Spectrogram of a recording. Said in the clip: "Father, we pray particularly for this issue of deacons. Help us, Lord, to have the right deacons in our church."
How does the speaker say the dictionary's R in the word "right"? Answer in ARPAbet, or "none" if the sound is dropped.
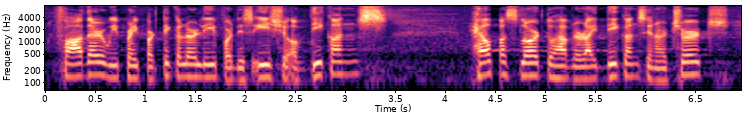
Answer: R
